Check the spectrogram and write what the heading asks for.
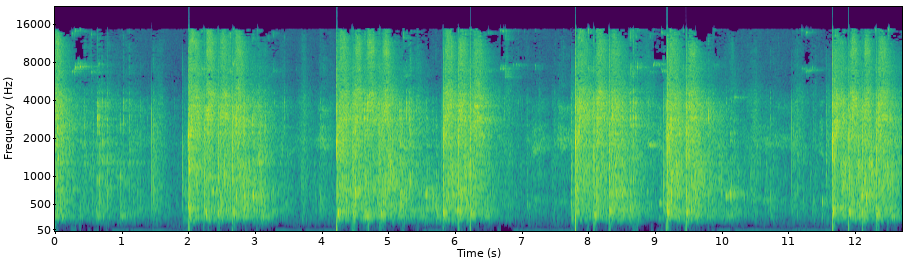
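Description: Boxing gloves striking a floor-to-ceiling ball in quick combinations, a few sharp hits at a time about every two seconds, each combination trailed by a noisy rush that fades.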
